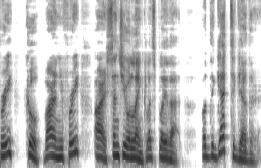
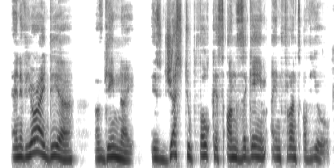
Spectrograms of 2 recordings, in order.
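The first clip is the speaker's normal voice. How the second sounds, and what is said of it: Put-on accent, stern Nazi-like character. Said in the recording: “Why do you use that accent? ... Because I feel like he's a Nazi.”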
